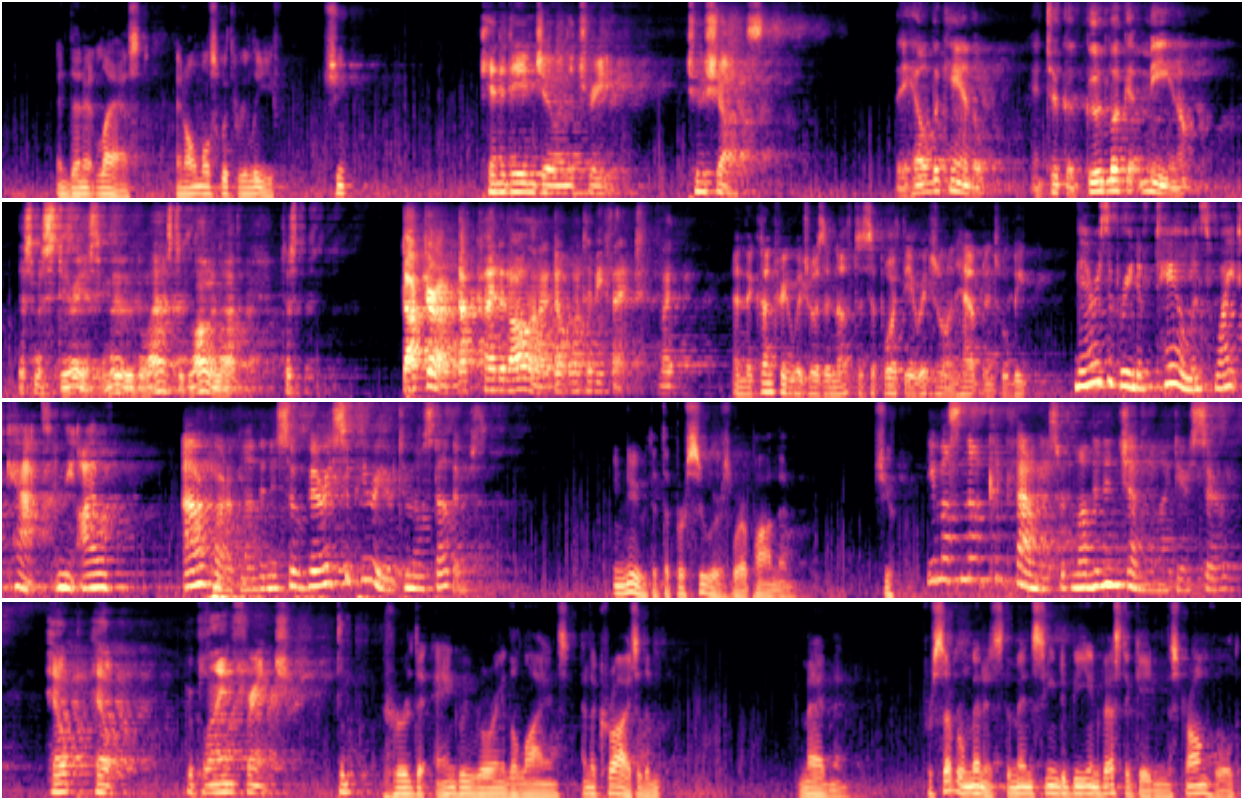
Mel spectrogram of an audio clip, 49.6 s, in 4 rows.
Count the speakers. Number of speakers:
8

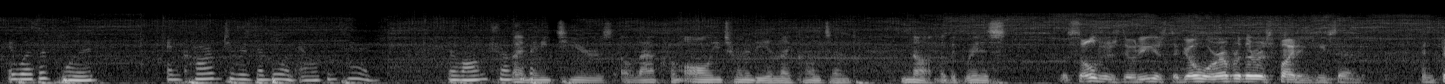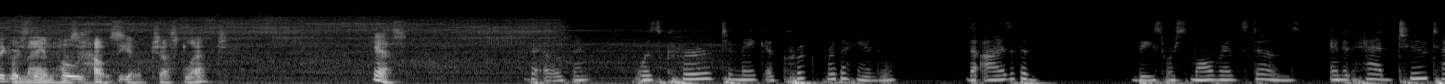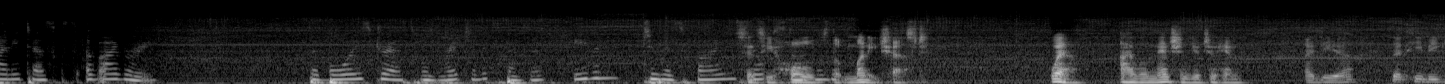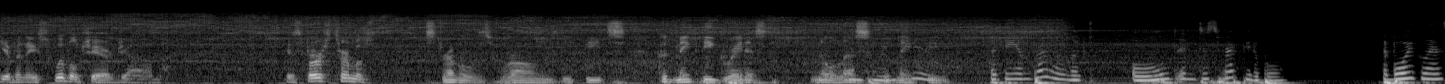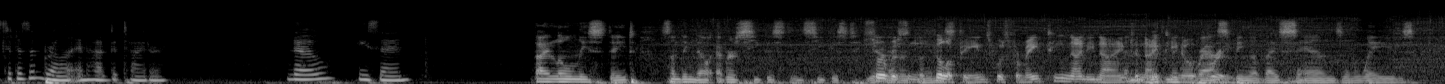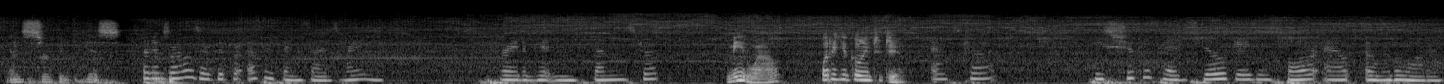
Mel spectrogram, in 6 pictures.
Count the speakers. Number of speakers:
4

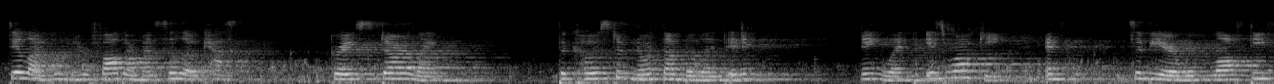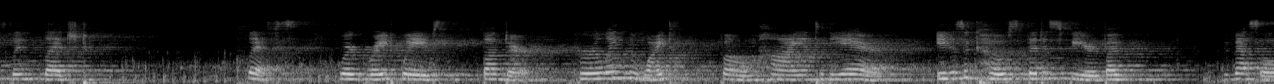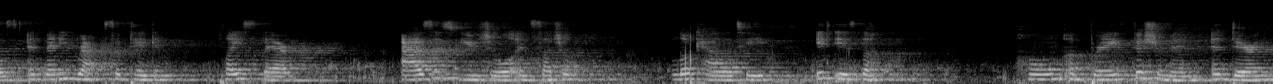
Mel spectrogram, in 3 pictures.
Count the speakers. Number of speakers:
1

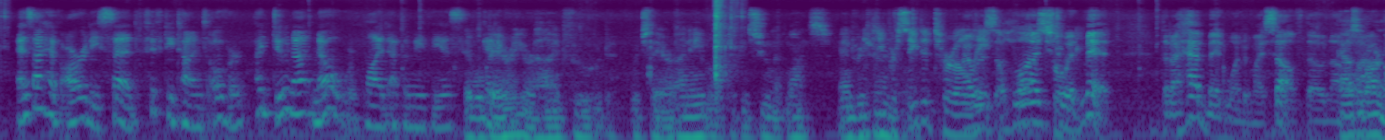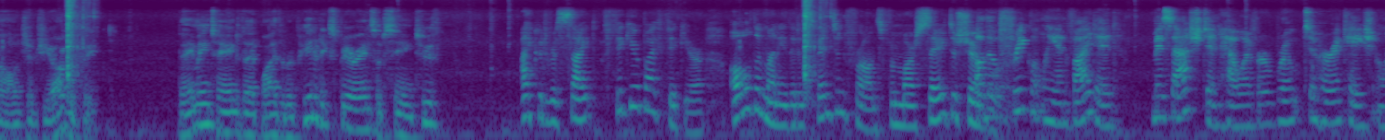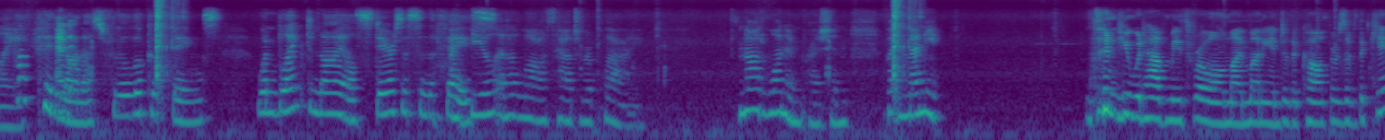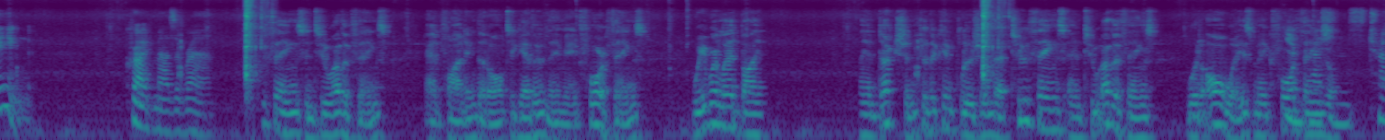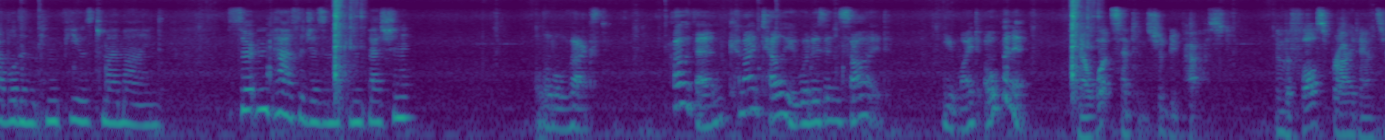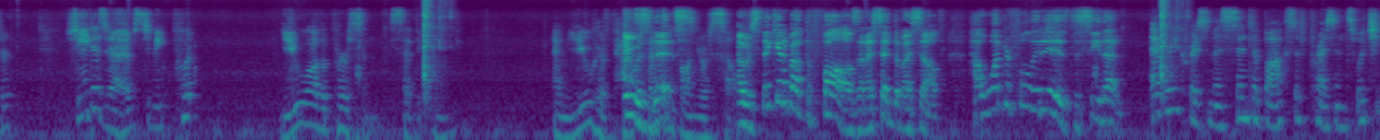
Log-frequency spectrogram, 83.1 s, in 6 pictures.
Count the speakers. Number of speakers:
9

